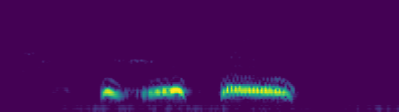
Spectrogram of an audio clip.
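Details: Spotted dove cooing during a session luring wild doves on newly worked young oil palm land: one phrase of two short clipped coos followed by a drawn-out, mellow, slightly descending note.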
